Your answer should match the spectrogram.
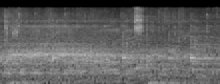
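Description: Live Punjabi folk ballad music in a gap between sung lines: a wavering, sliding melodic line continues over low, repeated thuds.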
